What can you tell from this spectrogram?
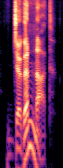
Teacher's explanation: जगत का त जब नाथ के न से मिला तो खुद भी न बन गया और बन गया जगन्नाथ। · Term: नेजल अक्षर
